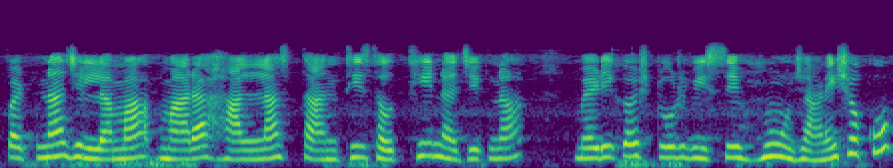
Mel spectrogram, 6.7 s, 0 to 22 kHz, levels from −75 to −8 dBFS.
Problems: none marked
